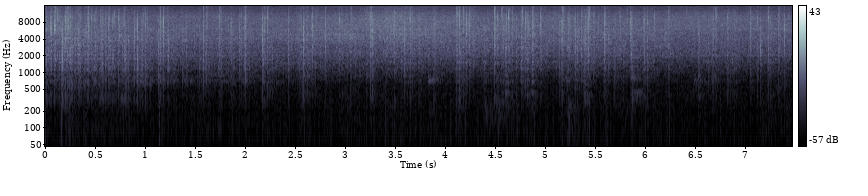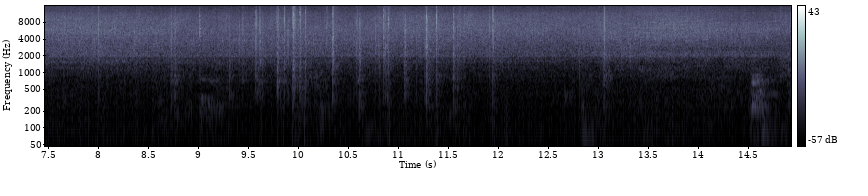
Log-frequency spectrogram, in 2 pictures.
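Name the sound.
steak sizzling in pan with fresh thyme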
